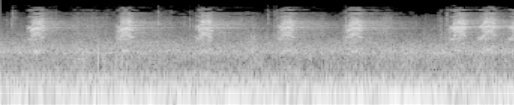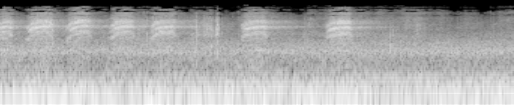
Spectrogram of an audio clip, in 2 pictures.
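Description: A bird calling in a series of short harsh squawks, about two a second at first and then a quicker run in the middle, over a steady low rumble.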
